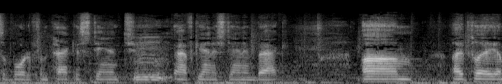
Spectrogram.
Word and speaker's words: Afghanistan: And then, of course, in rehearsal, we had a dialect coach that helps us with pronunciations, like instead of saying Afghanistan, we'll say Afghanistan. That sound.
